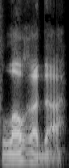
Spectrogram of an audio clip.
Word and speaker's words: Lourdes: My French is not good enough to pronounce Lourdes, but Lourdes. – Wonderful. Yeah, Lourdes. Yeah, it's very interesting because they say that Lourdes was the name.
